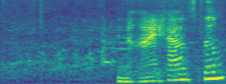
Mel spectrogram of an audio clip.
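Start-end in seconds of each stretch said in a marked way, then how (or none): 1.2-2.2 put-on high, soft, giggly child voice. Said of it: "he just goes".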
